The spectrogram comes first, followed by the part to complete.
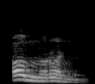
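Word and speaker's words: عمر: Ya, karena orang Indonesia nggak ada huruf ain, maka dibacanya menggunakan huruf hamzah, umur. Nah, aslinya adalah umrun.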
